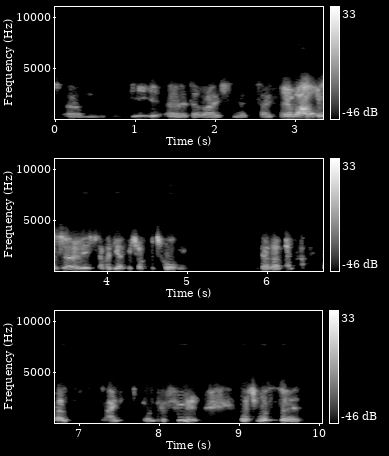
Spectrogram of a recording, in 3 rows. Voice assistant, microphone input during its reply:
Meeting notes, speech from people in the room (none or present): present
